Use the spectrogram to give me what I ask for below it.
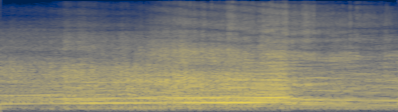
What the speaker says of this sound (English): Trying to talk while a loud race car is going around you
